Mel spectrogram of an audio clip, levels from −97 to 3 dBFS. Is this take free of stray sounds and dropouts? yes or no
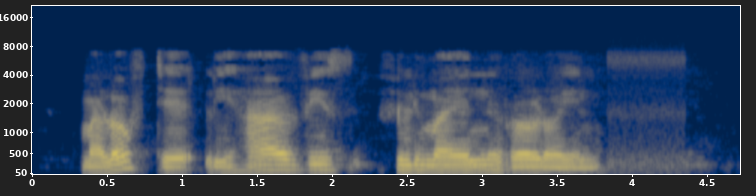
yes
